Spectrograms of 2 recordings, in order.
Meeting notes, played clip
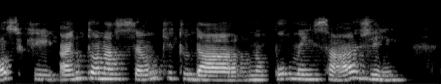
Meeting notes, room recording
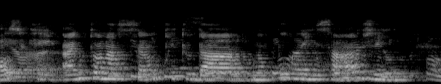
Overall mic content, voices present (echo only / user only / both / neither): both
